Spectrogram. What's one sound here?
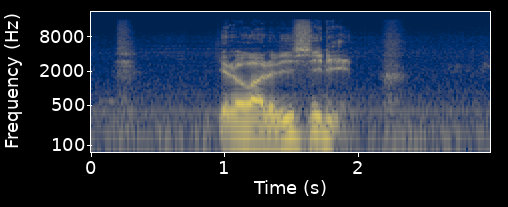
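A man exclaims loudly and with animation, close by.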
